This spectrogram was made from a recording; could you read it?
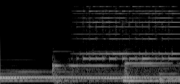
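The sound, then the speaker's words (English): A telephone bell rings loudly and steadily, its bright metallic trill repeating in close succession with a fresh burst about every three-quarters of a second, with no voices; an alarming phone call received in 2000. “Then in 2000, Edith's stepmom, Carol, gets an alarming phone call.”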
